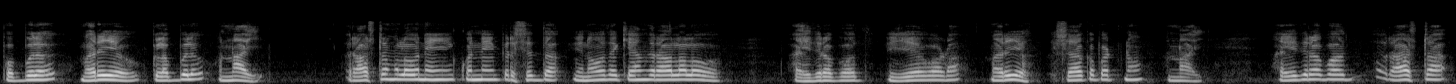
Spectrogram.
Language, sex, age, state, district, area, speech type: Telugu, male, 60+, Andhra Pradesh, West Godavari, rural, spontaneous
